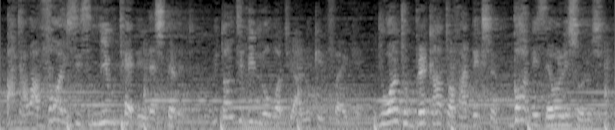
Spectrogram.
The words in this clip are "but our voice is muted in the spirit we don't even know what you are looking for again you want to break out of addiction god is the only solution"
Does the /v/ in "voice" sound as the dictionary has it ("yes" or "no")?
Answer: yes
